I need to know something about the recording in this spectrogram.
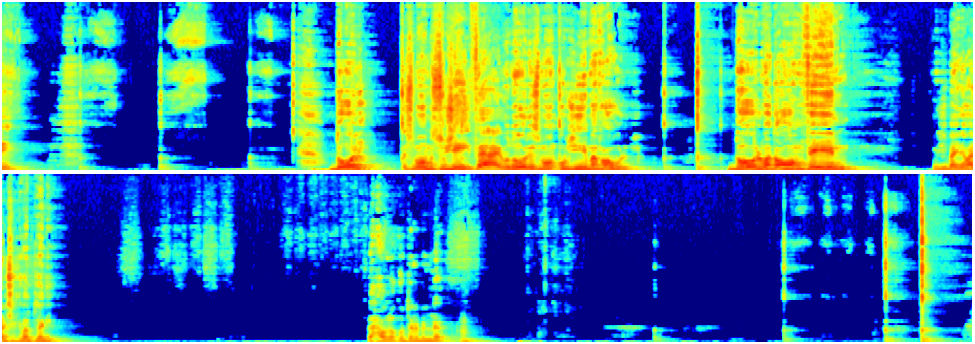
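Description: A marker squeaks and taps on a board.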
